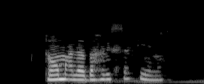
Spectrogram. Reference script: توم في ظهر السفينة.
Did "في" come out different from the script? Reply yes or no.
yes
